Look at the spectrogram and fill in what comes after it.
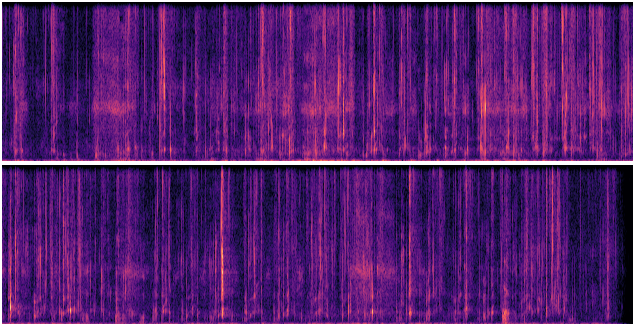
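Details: A dog eats wet food, grunting as it goes: low snuffling grunts mixed with sharp wet chewing clicks and smacks, irregular and continuous, fading out at the very end.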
